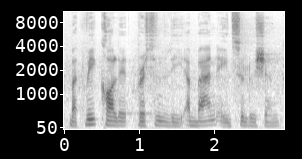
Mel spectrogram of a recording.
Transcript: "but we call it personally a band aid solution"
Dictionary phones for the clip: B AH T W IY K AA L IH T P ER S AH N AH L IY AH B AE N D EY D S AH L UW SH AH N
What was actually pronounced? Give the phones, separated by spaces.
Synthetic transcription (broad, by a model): B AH T W IY K AA L IH T P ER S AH N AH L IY AH B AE N EY D S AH L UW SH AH N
